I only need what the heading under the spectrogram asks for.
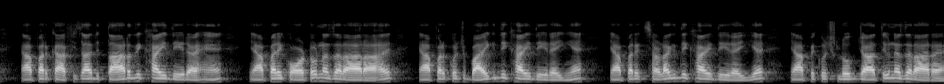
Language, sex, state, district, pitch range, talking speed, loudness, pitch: Hindi, male, Andhra Pradesh, Guntur, 110-140 Hz, 275 wpm, -20 LUFS, 130 Hz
